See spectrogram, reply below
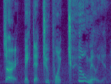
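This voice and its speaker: High-pitched, swooping wrestling promoter. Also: male voice, wildly swooping pitch, normal speed, breathy edge, full character voice. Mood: excited, persuasive. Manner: salesman-like, self-satisfied, theatrical. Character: brash, scheming indie wrestling promoter, relentlessly upbeat hype man. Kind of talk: video game cutscene acting.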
